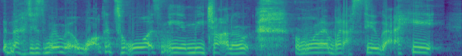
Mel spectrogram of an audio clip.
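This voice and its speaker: A woman in her twenties giving an interview, speaking haltingly and repeating words as she recalls. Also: medium pitch, fairly even intonation, warm tone, breathy edge, faint music behind. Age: 20s. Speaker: interviewee in a news report. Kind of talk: emotional interview recollection.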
